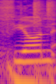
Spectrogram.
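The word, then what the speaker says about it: Fyun: the three boys he goes by the name of fion and his name is spelt f-y-u-n with a funny why this one is compound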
